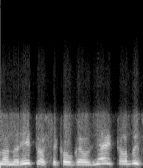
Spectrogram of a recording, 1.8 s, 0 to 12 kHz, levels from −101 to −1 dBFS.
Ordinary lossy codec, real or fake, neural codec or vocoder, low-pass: Opus, 16 kbps; real; none; 7.2 kHz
